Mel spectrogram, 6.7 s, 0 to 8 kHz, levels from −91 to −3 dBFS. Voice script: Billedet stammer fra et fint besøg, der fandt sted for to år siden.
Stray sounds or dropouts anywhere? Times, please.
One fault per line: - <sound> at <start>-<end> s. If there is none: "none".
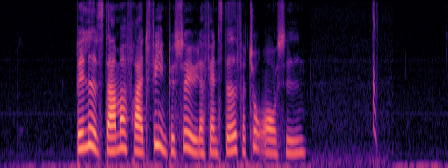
- chirp at 5.6-5.7 s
